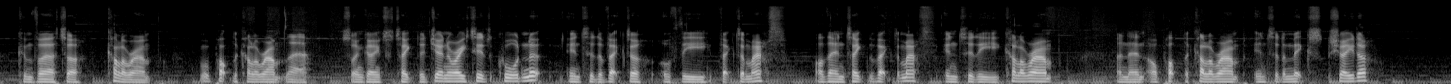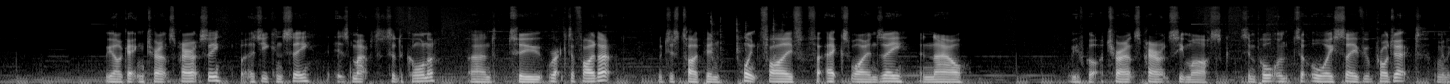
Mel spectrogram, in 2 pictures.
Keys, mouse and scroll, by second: 2.9 scroll down 2, 3.2 ctrl+right click, 4.1-6.3 drag, 7.9 click, 8.3-9.5 drag, 10.5-10.9 middle drag, 11.7-13.7 drag, 13.8 scroll down 4, 13.9 scroll up 2, 14.3 click, 14.7 scroll down 1, 15.4 click, 16.8 scroll down 3, 20.6-22.1 drag, 23.6-24.1 drag, 24.3 click, 25.1 click, 26.8 middle click, 26.8 scroll down 2, 27.7-28.9 drag.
